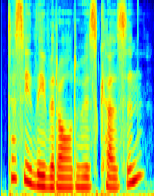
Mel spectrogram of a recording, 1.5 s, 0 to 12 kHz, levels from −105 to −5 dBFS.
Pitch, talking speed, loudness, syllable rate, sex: 215 Hz, 310 wpm, -17 LUFS, 7.9 syllables/s, female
